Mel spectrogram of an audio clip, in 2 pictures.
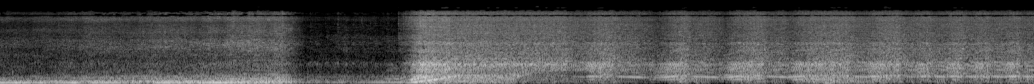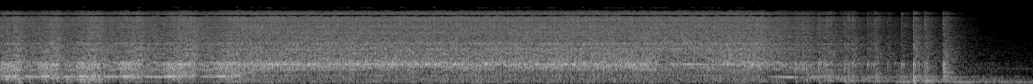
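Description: Supercharged Hellcat Hemi V8 revving up hard about four seconds in and bouncing off a rev limiter set around 5800 rpm. The rapid popping and banging sounds like a machine gun for several seconds, then the revs fall away near the end.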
